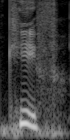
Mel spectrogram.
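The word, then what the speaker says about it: kief: do you spell that k-i-e-f keef like chief keef okay so um they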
